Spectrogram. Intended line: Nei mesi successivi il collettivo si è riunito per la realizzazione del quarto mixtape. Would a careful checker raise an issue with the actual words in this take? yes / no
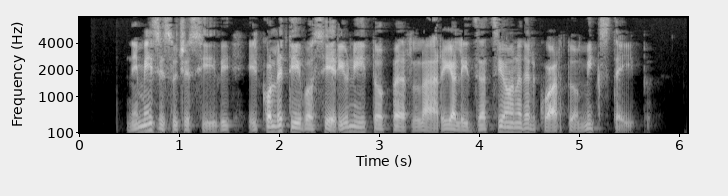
no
